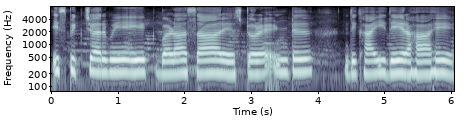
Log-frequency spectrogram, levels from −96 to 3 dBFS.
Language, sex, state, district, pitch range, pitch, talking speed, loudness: Hindi, female, Madhya Pradesh, Bhopal, 200-215 Hz, 210 Hz, 110 wpm, -11 LUFS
